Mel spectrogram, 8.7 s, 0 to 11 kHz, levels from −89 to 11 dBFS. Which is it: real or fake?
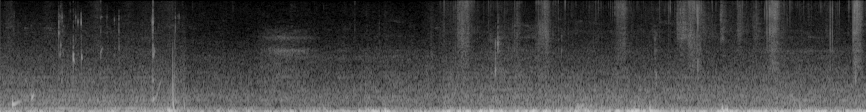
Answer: real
